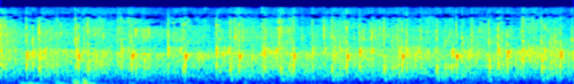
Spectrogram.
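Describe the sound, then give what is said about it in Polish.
A live audience applauds: loud, dense clapping that stays steady and full for about three seconds without letting up. “Też proszę o brawa.”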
